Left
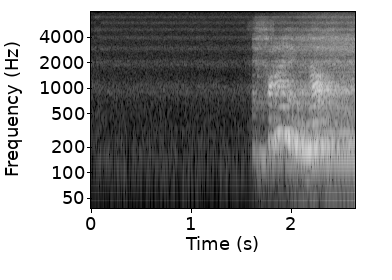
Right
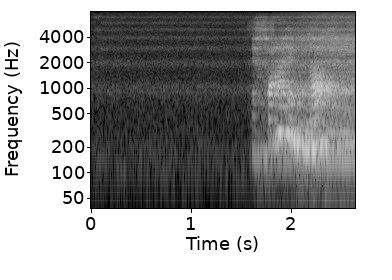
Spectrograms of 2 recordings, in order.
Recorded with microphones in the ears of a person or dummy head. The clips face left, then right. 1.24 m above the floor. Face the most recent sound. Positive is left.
turn(degrees=-10)  # may be behind; listen again after turning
